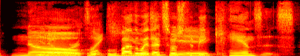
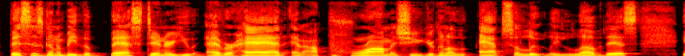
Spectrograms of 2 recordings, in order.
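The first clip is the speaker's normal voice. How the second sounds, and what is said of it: Put-on Georgia Southern accent. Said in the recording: “Southern, when you go to Georgia, it's right here”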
